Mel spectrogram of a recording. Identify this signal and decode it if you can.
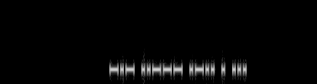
Morse code, heard as a keyed tone, about 46 wpm, 700 Hz. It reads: K2LES
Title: USA Call Signs - 5 Characters - Repeated 2x - 45wpm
